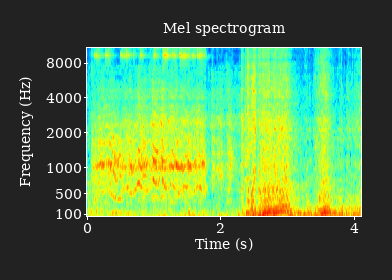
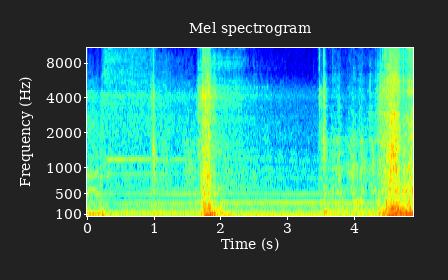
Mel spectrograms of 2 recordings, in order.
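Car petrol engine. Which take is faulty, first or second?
second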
